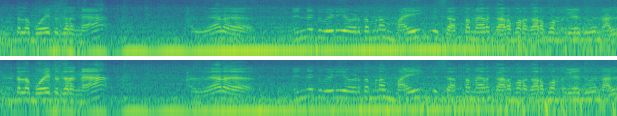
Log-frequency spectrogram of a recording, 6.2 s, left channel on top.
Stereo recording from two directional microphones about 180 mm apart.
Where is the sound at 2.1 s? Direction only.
10° left (ahead or behind).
